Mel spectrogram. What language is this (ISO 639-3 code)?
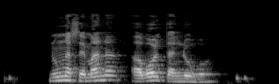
glg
